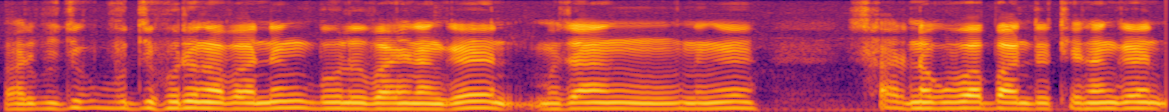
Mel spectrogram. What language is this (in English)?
Bodo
